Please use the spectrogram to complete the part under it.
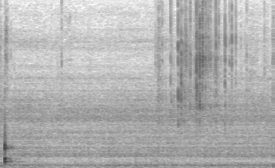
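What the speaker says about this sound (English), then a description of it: "I'm going to go ahead and pour you a cup of this Japanese tea here" Japanese herbal green tea poured into a cup, a soft close trickle of liquid with a small clink at the start and a few brighter splashes near the end, quiet and intimate.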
